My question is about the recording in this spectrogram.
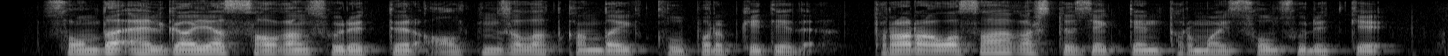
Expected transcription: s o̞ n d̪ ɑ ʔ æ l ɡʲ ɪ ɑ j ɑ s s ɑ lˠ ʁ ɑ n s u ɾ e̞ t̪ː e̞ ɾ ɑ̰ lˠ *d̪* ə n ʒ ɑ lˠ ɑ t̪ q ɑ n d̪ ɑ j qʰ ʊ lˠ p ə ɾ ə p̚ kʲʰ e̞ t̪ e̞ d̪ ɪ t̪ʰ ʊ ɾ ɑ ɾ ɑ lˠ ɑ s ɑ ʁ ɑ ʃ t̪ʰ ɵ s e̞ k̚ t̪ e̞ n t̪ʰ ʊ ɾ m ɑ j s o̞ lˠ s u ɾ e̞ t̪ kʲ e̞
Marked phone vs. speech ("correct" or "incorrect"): incorrect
